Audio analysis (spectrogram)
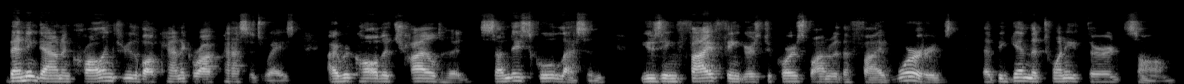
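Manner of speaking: usual speaking voice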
